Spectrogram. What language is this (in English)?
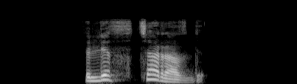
Kabyle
